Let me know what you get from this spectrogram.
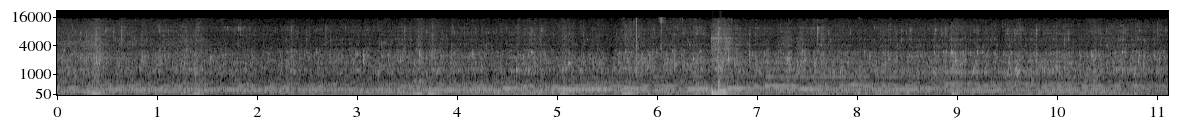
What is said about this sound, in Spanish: Escucha el sonido del agua. Sumérgete en él. Y siente cómo entra en tu cuerpo.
